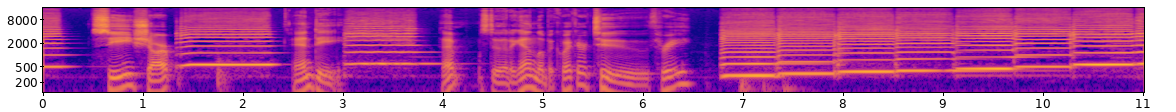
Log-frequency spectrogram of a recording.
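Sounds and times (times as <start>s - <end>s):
fiddle playing ascending scale: 1.3s - 2.4s, 3.0s - 4.1s, 6.8s - 11.0s.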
